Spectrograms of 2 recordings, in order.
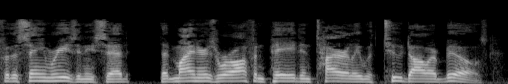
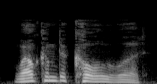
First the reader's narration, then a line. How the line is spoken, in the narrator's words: Mom muttered to his back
